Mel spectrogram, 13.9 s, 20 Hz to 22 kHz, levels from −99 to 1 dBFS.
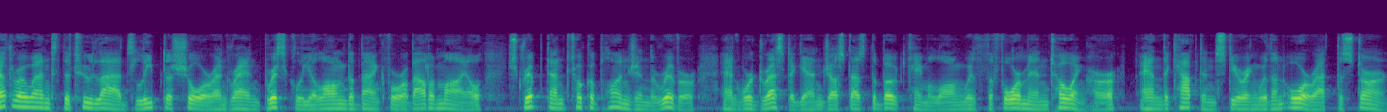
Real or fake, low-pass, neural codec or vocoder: real; 7.2 kHz; none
